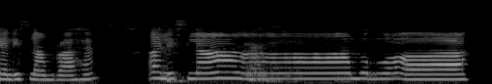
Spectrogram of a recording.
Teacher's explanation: لام کو 6 سیکنڈ کے لیے کھینچیں گے. را میں تو کھڑی زبر ہے تو اسے اتنا نہیں کھینچیں گے.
